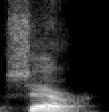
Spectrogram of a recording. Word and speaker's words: Sarah: and it also says at the end of a word the ha the H is not pronounced which is the same in Hebrew in English rather so like the word like your name Sarah right H you know I've seen it with s a r a and s a r a h pronounced the the same yeah so that's that's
